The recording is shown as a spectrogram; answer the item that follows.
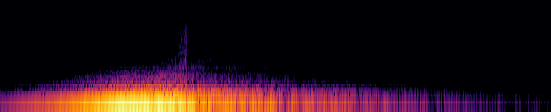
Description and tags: Sub bass riser
Subsonic bass riser suited for thrilling transitions. Made by editing and processing a kick drum.
Riser, buildup, Thriller, Bass, Transition, Subsonic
